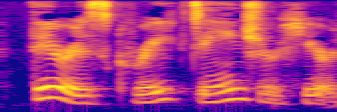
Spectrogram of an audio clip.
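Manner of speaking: ordinary delivery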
